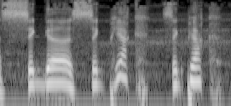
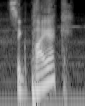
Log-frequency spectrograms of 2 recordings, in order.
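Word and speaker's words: Sugpiaq: woman named sally ash sally is a siga sigpiak sigpayak exactly uh that sounds good sure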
